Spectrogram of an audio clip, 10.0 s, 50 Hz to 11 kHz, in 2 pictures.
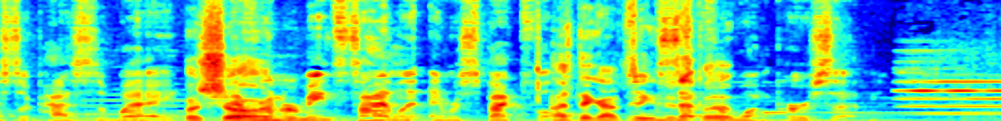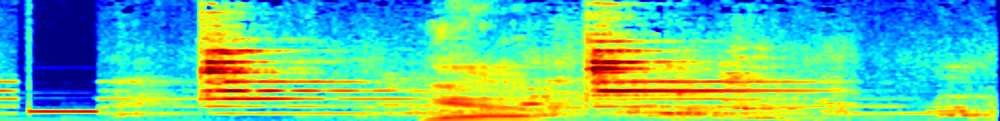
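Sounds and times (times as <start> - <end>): ring bell ringing: 4.4 - 10.0.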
